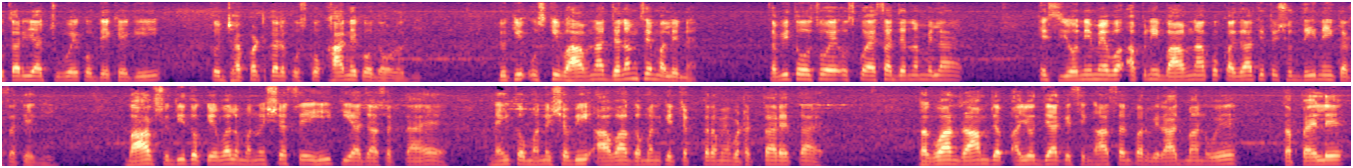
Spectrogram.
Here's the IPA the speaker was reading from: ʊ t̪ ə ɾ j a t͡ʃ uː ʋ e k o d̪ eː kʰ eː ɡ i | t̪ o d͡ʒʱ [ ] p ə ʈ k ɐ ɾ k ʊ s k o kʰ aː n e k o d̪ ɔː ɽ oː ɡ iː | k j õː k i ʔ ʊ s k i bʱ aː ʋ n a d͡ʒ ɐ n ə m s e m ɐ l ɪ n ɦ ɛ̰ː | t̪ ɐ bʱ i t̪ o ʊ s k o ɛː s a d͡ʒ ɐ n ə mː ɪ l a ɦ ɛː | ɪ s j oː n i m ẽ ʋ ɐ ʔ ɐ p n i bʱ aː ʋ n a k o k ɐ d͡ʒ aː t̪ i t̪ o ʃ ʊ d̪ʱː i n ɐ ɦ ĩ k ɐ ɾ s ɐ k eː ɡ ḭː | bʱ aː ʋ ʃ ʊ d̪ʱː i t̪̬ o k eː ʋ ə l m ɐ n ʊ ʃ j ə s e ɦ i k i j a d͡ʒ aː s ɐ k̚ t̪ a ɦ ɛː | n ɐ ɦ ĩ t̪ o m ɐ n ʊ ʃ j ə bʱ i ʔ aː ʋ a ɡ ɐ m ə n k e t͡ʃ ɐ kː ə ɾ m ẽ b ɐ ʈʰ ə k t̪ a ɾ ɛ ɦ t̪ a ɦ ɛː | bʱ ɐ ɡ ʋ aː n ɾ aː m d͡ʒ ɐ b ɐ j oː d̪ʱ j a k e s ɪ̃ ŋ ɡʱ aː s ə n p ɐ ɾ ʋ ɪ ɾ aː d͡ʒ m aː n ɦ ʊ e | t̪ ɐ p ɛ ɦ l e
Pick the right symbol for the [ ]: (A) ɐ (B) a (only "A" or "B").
A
